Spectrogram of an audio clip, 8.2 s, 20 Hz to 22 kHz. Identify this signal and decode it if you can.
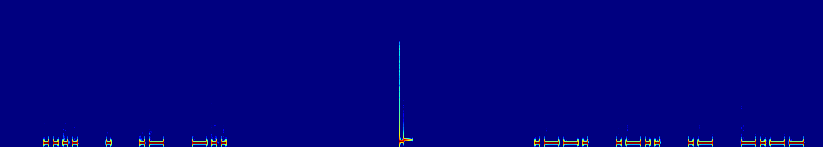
Morse code, heard as a keyed tone, about 25 wpm, spaced as for 18 wpm, 700 Hz. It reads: HEAD PLAY
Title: 2x Character Spacing - Top 300 Words - 25wpm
